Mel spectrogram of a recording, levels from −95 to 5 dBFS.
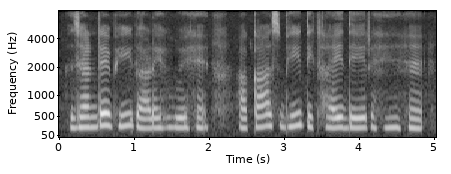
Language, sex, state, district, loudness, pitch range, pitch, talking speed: Hindi, female, Jharkhand, Palamu, -18 LUFS, 230-260 Hz, 240 Hz, 130 wpm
